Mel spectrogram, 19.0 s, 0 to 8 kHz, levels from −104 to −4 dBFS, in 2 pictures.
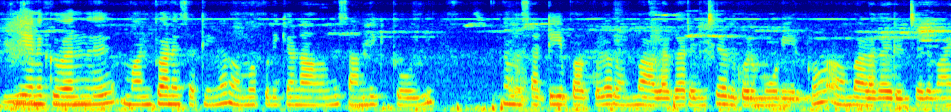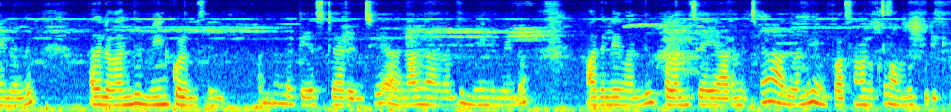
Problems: constant background noise, low volume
